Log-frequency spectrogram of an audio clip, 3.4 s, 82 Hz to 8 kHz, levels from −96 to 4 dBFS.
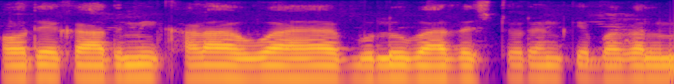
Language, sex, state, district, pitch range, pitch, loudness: Hindi, male, Jharkhand, Deoghar, 110-115 Hz, 115 Hz, -15 LUFS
